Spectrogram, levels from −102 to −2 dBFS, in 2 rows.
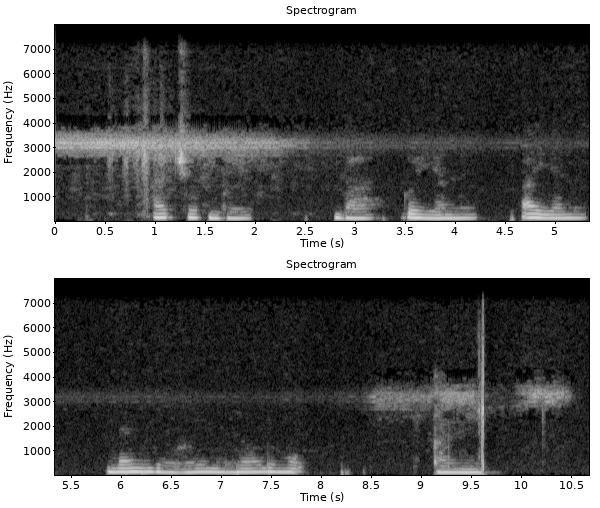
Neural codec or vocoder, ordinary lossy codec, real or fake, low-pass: none; Opus, 64 kbps; real; 7.2 kHz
